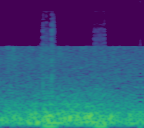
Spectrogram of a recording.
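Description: A steady wash of heavy rain with a deep, rumbling roll of thunder underneath during a storm, loud and continuous for the whole moment, with no voices.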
